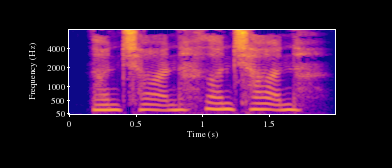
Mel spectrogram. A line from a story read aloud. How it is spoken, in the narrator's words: Wei Wuxian gasps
